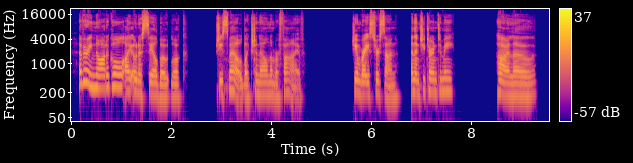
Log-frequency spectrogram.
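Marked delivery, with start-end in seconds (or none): 8.5-9.3 throaty public radio announcer voice, lower pitch. Reading a greeting from the story: throaty NPR voice. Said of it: "in her throaty N P R voice".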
